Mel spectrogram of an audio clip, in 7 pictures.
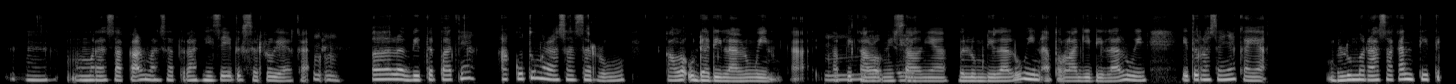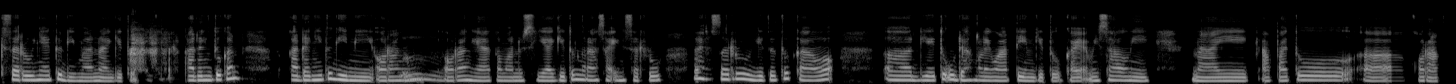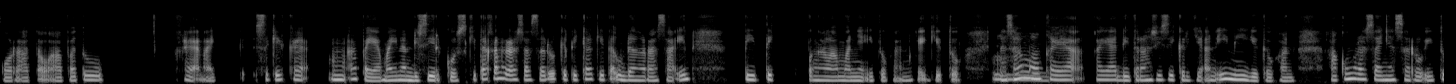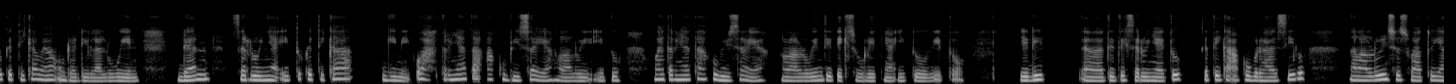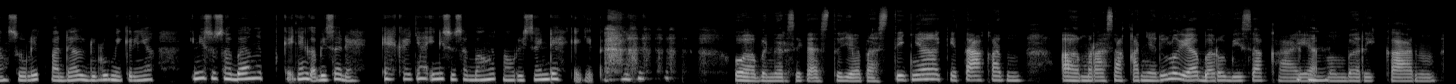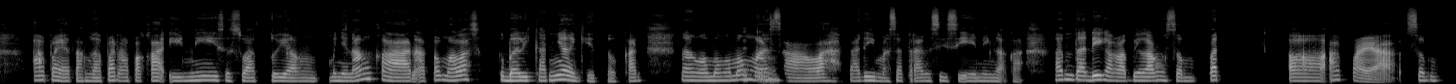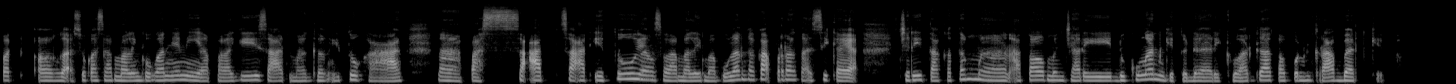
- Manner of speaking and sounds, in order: chuckle; tsk; other background noise; in English: "resign"; laugh
- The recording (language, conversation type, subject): Indonesian, podcast, Bagaimana kamu tetap termotivasi saat menjalani masa transisi?
- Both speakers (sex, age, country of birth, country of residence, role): female, 20-24, Indonesia, Indonesia, guest; female, 30-34, Indonesia, Indonesia, host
